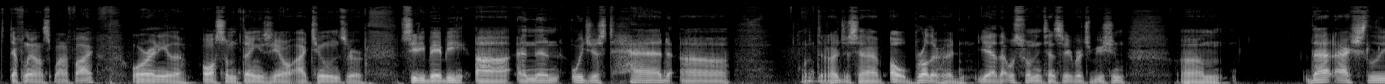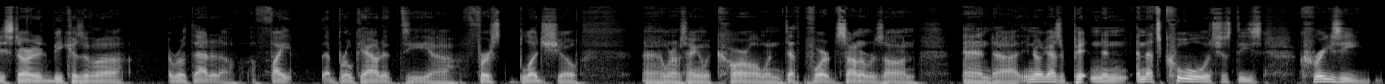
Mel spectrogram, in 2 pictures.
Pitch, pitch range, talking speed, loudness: 80 Hz, 70-90 Hz, 190 wpm, -23 LUFS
